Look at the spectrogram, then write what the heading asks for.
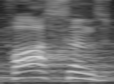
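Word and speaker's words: fastens: एज इट फास्टन्स, T silent है यहाँ पे, ब्रिटिश इंग्लिश में फास्टन्स, अमेरिकन इसको टी को बोल जाते हैं फास्टन्स, ठीक है, क्योंकि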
